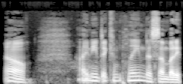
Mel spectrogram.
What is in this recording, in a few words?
quietly saying oh i need to complain to somebody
